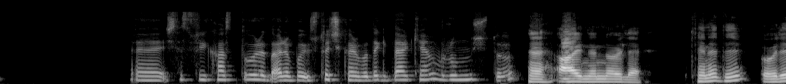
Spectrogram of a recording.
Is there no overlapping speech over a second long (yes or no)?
yes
